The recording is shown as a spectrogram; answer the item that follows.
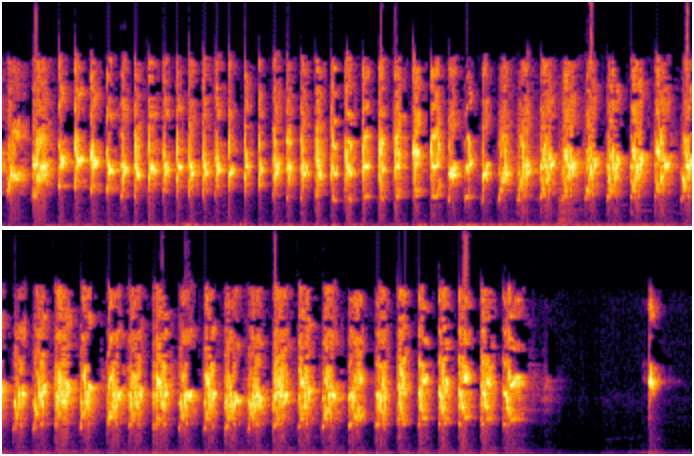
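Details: Lovebird song, a long fast trill of rapid chattering notes, about two per second in pulses, sustained for nine seconds then stopping, followed by a single short chirp.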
